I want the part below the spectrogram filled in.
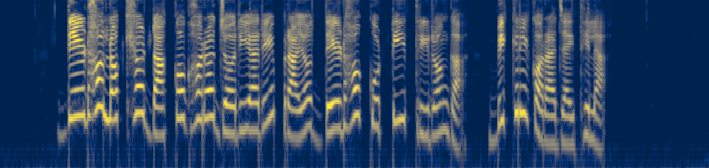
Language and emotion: Odia, neutral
